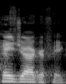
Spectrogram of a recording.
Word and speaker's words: hagiography: How do you pronounce that word? – I always thought it was hagiography. – Hagiography, good.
